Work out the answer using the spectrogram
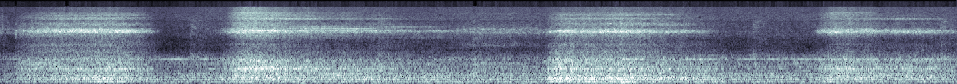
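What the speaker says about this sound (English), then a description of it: "deep breaths." Long, deep breathing during yoga, slow breaths heard close to the microphone, with airy inhales and exhales alternating in a steady rhythm of about four cycles, with no talk.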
